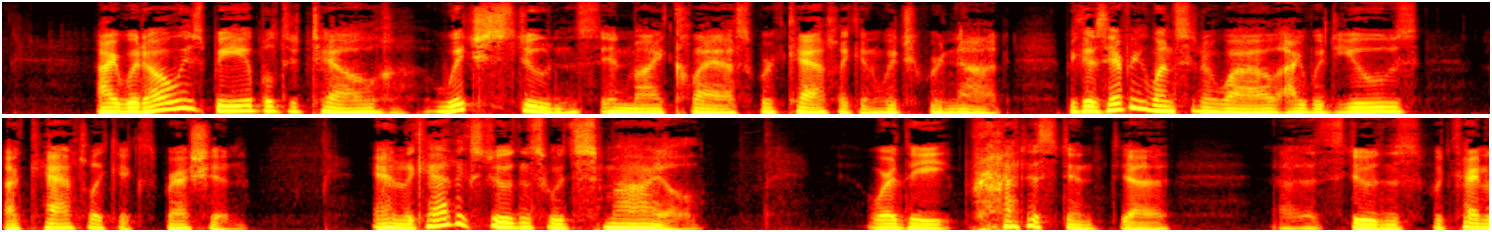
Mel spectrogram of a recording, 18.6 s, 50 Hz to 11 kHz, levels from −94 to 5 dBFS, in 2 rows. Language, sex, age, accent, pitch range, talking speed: English, male, 60-79, American, 105-135 Hz, 140 wpm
